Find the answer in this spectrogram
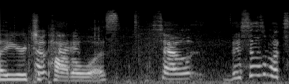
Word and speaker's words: Chipotle: exciting this is my first time ever having chipotle is that how you say it yes okay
